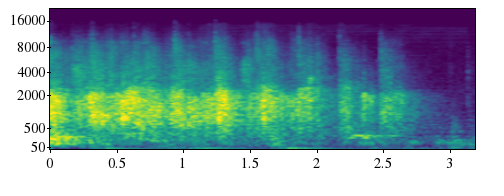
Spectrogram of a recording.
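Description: An audience claps steadily, a dense crackle of many hands that holds strong before thinning and fading out toward the end. No one speaks over it.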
